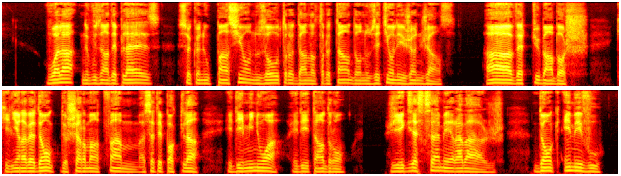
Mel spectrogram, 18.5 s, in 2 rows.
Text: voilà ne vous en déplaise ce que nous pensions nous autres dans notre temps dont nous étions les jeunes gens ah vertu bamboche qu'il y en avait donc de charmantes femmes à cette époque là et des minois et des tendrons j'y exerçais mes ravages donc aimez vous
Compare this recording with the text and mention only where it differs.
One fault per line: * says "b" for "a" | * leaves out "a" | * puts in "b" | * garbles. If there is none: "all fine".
* leaves out "en"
